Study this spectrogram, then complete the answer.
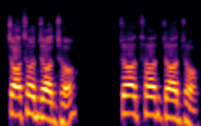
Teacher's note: একটু খেয়াল করো দাঁতের পিছনে উচ্চারিত হচ্ছে।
